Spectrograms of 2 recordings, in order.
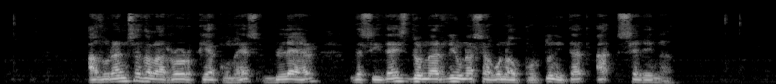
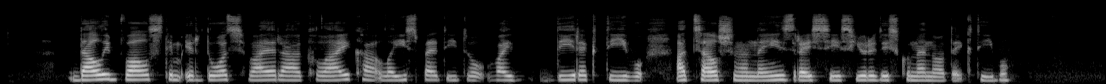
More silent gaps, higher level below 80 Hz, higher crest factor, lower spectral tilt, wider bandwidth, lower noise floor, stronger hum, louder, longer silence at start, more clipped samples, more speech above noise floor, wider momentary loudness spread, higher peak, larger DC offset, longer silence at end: neither; first, -56 dBFS vs -74 dBFS; about the same, 16 dB vs 20 dB; about the same, -5.5 dB/octave vs -5 dB/octave; about the same, 11.5 kHz vs 11.5 kHz; about the same, -64 dBFS vs -63 dBFS; neither; about the same, -23 LUFS vs -21 LUFS; first, 0.9 s vs 0.7 s; neither; about the same, 42 dB vs 42 dB; about the same, 9 LU vs 11 LU; second, -6 dBFS vs -2 dBFS; neither; about the same, 1.05 s vs 0.95 s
